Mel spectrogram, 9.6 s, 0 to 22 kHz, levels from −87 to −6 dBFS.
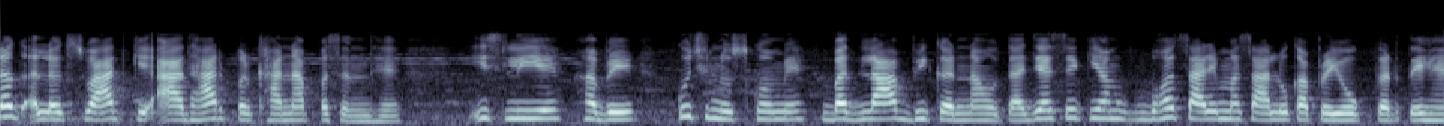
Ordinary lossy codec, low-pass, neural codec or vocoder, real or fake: none; 7.2 kHz; none; real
